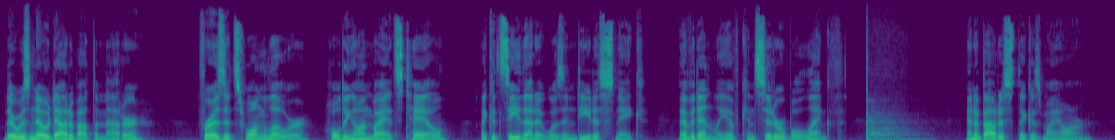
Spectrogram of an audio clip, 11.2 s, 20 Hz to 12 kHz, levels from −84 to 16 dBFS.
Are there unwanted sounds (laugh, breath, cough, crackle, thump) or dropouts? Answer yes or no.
yes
